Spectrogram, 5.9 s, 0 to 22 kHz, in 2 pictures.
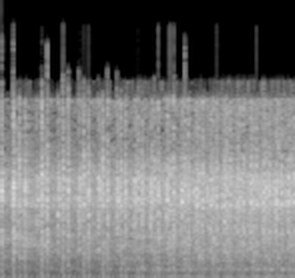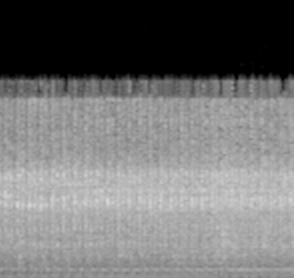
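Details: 18 HP Briggs & Stratton opposed twin off a Craftsman mower, electronic ignition, cast iron, first startup on choke before Terra Jet install; cranks briefly, catches, even steady run, no misses or knocks; normal start and run.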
